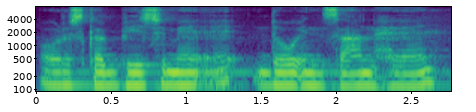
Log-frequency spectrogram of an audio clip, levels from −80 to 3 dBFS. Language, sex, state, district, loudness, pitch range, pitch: Hindi, male, Arunachal Pradesh, Papum Pare, -17 LUFS, 120-125 Hz, 120 Hz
